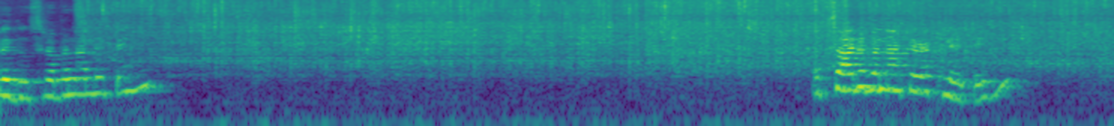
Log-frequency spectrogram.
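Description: Food sizzles and crackles as it fries in hot oil.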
